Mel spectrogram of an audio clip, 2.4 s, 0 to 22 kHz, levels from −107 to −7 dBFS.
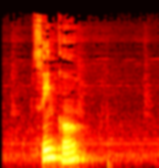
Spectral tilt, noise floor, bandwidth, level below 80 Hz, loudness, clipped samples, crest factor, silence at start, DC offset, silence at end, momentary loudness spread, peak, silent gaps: -5.5 dB/octave; -56 dBFS; 16.5 kHz; -62 dBFS; -22 LUFS; under 0.1%; 18 dB; 0.5 s; under 0.1%; 1.05 s; 13 LU; -8 dBFS; none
